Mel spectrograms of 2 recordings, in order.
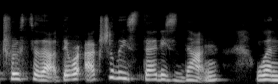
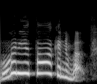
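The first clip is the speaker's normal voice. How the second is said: much higher, louder disbelief; incredulous; 4 dB louder, much faster than usual. Retold or imitated. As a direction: toss it up in amazed disbelief. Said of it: "and you're like".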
